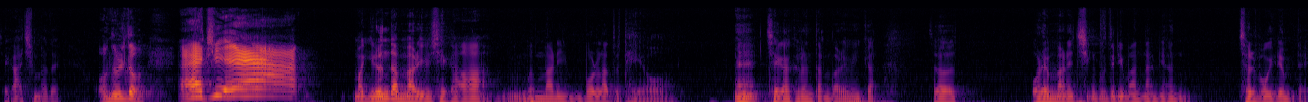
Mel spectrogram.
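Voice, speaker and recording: Animated male preacher, loud and soft by turns. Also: on the low side, brisk, creaky. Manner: animated, swings from soft asides to loud exclamations; leads congregation in reading aloud. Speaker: pastor. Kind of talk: lively sermon.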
